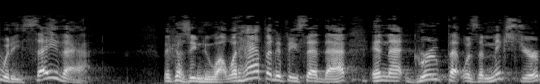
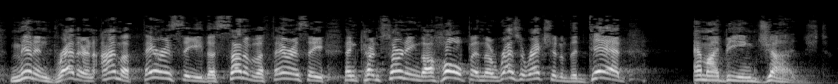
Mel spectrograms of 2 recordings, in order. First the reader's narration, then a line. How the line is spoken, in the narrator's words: he cried out in the council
